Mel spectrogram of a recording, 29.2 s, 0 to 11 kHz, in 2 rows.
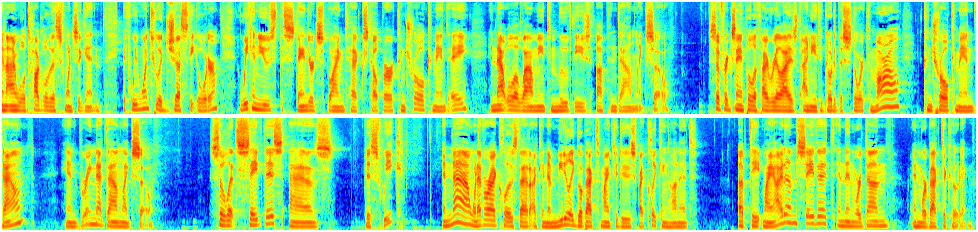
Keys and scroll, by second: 6.8 ctrl+super+Up, 7.4 ctrl+super+Down, 9.6 ctrl+super+Up, 10.4 Up, 14.6 ctrl+super+Down, 14.9 ctrl+super+Up, 15.1 ctrl+super+Down, 25.3 super+d, 26.4 super+s, 26.7 super+w.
